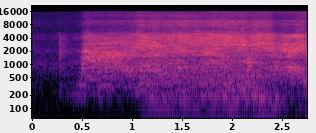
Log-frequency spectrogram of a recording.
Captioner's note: grinding noises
